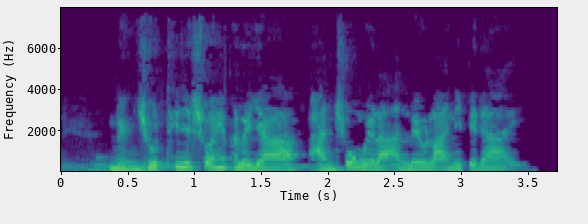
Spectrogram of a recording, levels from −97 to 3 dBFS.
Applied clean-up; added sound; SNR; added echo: classical method Wiener filter.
